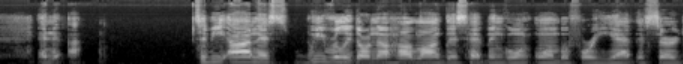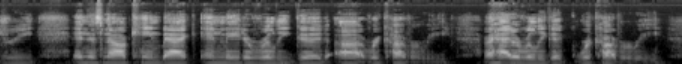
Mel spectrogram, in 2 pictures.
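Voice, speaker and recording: At a fairly quick pace, a man with a medium pitch and a somewhat breathy voice speaks with fairly even intonation, the sound dry and close with no echo. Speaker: spiritual commentary vlogger. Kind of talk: casual monologue commentary. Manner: halting, some stuttering.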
